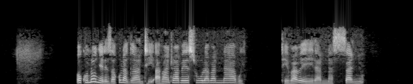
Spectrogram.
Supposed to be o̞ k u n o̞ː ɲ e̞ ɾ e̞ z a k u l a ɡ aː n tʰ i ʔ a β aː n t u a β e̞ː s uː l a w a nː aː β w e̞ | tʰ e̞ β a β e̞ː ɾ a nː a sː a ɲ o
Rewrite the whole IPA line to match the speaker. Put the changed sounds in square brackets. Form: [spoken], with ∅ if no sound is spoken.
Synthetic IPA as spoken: o̞ k u n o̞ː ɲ e̞ ɾ e̞ z a k u l a ɡ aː n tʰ i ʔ a β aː n t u a β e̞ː s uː l a [β] a nː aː β w e̞ | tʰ e̞ β a β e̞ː ɾ a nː a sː a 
